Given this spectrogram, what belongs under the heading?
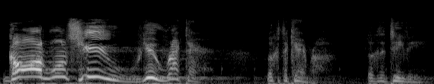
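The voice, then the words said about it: Televangelist preacher voice. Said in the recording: “in my best televangelist preacher voice”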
